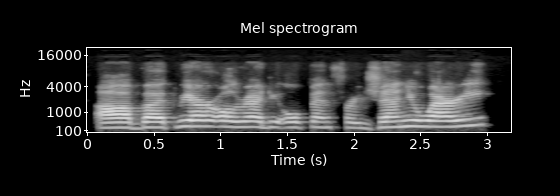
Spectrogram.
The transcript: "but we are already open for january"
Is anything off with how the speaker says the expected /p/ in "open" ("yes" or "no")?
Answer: no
